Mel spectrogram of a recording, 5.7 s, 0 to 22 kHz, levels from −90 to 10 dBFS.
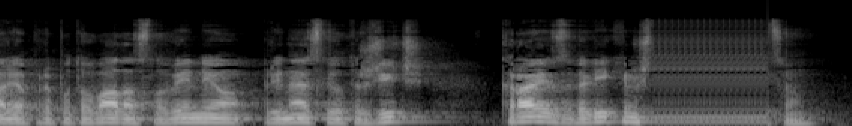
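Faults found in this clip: HE-AAC compression, throughout: gritty, lispy sibilance, nothing above 12.4 kHz; likely a low-bitrate HE-AAC path rebuilding the treble from copied lower bands.

System hang loop, 4.40 to 5.12 s: one 42.67 ms slice repeats 17 times as a 23.4 Hz stutter. The driver froze while the hardware kept replaying the ring buffer, which fits a 2048-sample buffer.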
